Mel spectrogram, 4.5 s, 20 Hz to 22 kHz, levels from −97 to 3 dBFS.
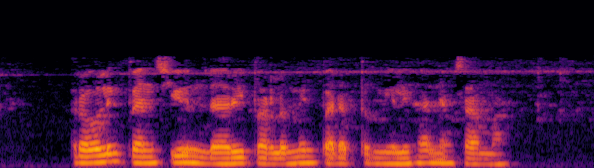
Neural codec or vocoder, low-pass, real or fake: none; 5.4 kHz; real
